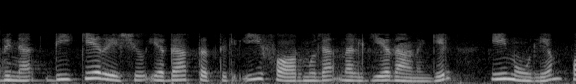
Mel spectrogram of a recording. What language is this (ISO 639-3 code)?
mal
